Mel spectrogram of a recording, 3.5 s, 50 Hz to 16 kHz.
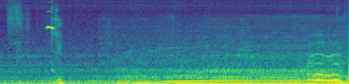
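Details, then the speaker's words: Peugeot 307 sedan with manual transmission, after clutch repair: it pulls away with a smooth, rising engine drone and no chatter or judder, the earlier squishing noise on pressing the clutch now gone. "okay you can see the noise is gone no more squishing sound"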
